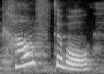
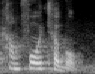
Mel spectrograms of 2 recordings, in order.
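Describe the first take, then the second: First: The middle 'or' syllable is dropped. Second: The middle 'or' syllable is fully pronounced. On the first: The speaker calls it right. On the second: The speaker calls it wrong.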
